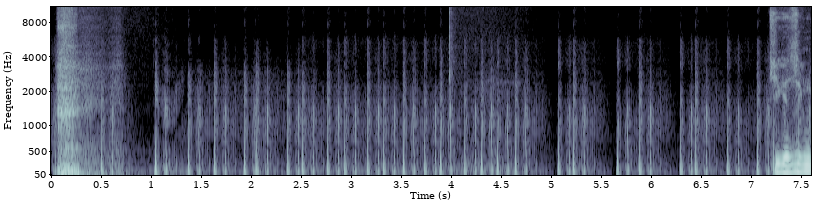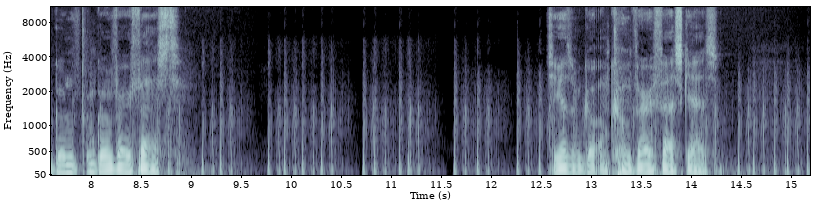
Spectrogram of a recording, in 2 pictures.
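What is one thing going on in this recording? Quick soft taps repeat steadily as hands grip and climb.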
